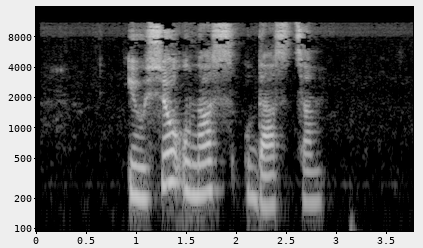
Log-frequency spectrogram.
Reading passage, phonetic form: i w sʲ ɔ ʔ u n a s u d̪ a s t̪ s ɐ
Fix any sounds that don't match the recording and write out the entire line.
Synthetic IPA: i w sʲ ɔ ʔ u n a s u d̪ a s t̪ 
